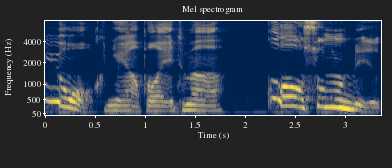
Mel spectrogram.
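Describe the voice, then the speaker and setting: Put on as a character voice, the speech sits at a middle pitch and moves at a very slow pace with very wide pitch swings. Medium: fan dub. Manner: eager, playful.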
